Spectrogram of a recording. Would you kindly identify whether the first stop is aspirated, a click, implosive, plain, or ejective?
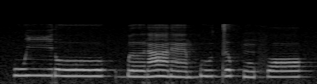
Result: implosive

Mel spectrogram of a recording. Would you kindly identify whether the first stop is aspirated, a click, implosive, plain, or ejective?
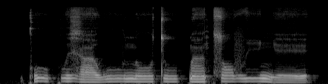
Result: ejective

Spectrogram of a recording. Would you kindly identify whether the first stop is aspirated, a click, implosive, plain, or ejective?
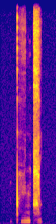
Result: aspirated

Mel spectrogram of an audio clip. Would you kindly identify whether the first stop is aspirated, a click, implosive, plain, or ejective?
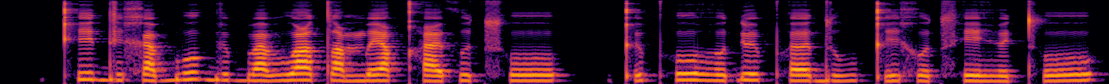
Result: aspirated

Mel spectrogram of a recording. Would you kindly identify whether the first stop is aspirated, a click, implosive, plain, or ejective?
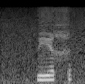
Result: plain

